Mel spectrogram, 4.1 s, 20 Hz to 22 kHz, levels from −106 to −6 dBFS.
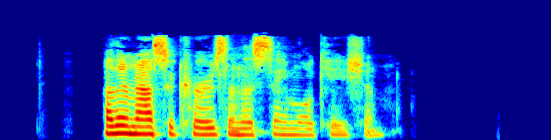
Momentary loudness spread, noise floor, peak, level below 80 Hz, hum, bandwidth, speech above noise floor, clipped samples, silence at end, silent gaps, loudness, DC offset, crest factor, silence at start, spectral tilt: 18 LU; under -90 dBFS; -2 dBFS; -64 dBFS; none; 8.2 kHz; over 71 dB; under 0.1%; 1.3 s; none; -18 LUFS; under 0.1%; 20 dB; 0.8 s; -4 dB/octave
